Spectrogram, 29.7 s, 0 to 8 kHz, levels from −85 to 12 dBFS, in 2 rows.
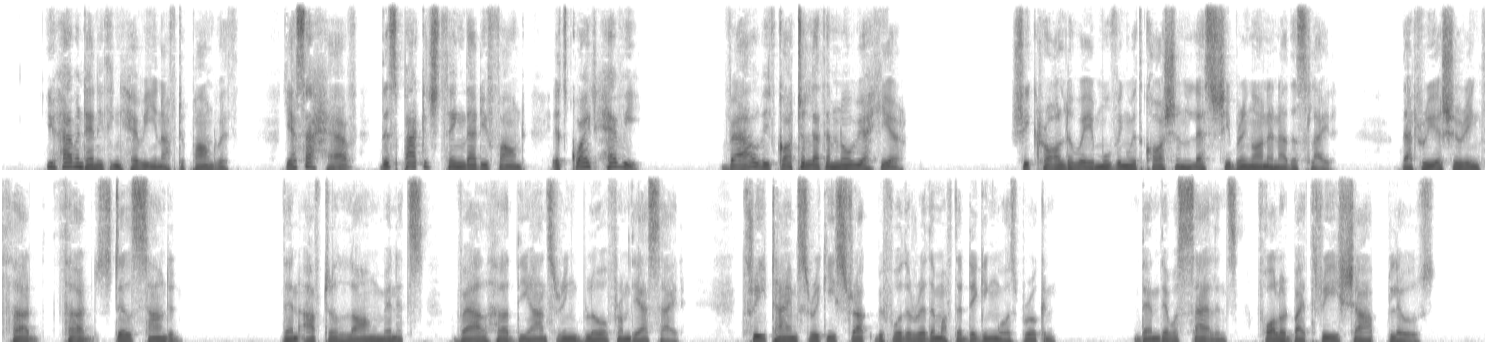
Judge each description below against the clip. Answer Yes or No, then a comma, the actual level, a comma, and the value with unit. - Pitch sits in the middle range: No, low, 115 Hz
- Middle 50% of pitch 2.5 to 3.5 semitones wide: No, average, 4.2 semitones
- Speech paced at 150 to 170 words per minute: Yes, average, 160 wpm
